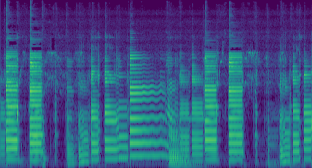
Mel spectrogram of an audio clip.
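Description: Intro music played on guitar: a run of plucked notes, with one longer held note in the middle.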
